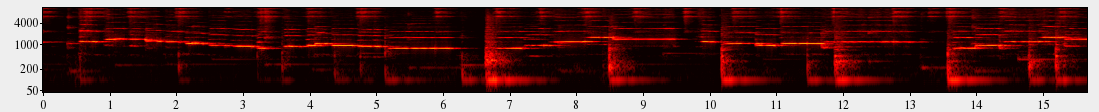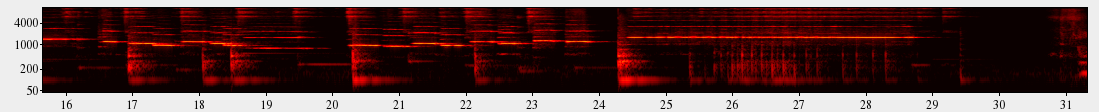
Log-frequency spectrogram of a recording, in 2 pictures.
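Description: Side-blown flute playing a free, flowing melody of quick running phrases, with low thuds under many of the phrases. It ends on one long held high note that stops shortly before the end.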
